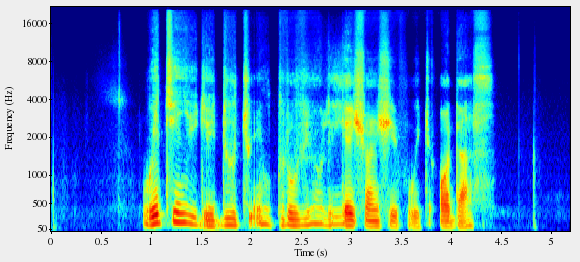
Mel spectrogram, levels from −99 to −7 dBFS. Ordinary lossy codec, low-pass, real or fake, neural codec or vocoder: none; none; fake; autoencoder, 48 kHz, 32 numbers a frame, DAC-VAE, trained on Japanese speech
